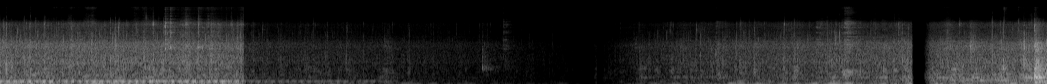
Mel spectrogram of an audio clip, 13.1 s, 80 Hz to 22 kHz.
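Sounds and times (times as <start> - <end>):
milk simmering: 0.0 - 6.2, 7.6 - 13.0
spatula stirring: 0.6 - 3.1.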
